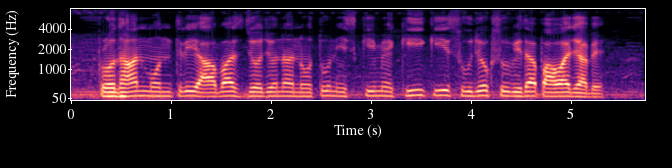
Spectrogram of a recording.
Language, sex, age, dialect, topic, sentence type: Bengali, male, 25-30, Standard Colloquial, banking, question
